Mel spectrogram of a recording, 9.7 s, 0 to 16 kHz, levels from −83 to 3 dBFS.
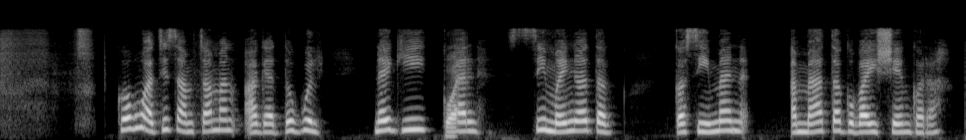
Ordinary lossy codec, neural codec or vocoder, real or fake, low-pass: none; codec, 16 kHz, 0.5 kbps, X-Codec, WavLM features, trained on Multilingual LibriSpeech; fake; 7.2 kHz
